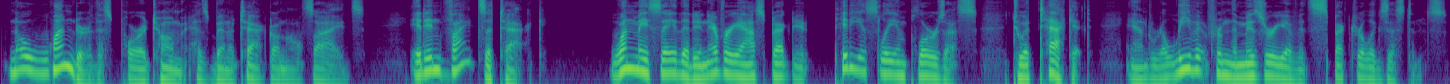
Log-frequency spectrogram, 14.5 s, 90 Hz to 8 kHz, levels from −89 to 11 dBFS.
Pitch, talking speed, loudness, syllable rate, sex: 135 Hz, 155 wpm, -19 LUFS, 5.2 syllables/s, male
